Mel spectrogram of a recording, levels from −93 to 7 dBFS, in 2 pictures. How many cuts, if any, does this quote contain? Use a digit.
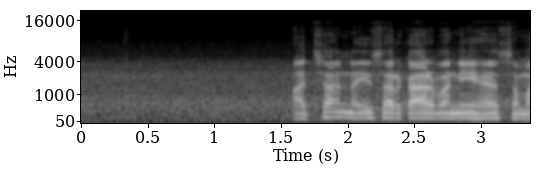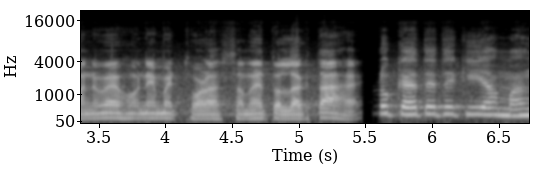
1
